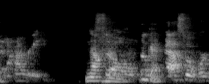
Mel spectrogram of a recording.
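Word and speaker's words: Nahri: to say her name, Nahari. Oh, okay. Nahari, yeah. Nahari. Well, and I said the worst one I looked up, it said Neri.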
